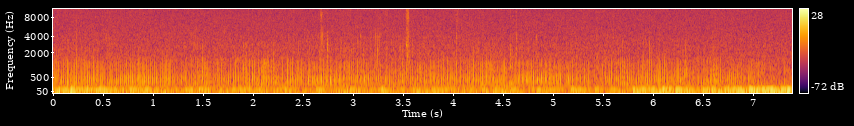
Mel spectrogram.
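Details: Mother cat caring for and nursing her eight-day-old kittens indoors; a steady low rumbling purr runs throughout, pulsing evenly with faint rustling and no clear meows.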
